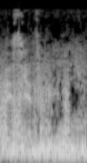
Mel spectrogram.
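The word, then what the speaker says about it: ደሴት: You say Desyet.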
